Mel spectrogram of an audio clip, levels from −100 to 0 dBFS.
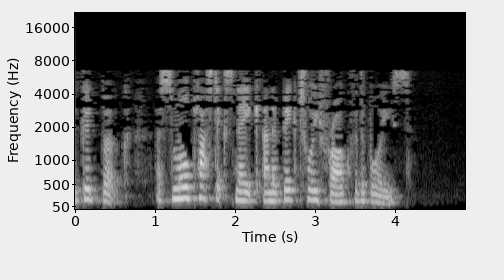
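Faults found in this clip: Speech throughout hissy and grainy, treble roughened, nothing above 6.6 kHz. Likely Vorbis compression, with heavy damage that fits a bitrate near 17 kbps. Coarse residue quantisation turns fine treble detail into noise of matching energy. Unlike a plain low-pass filter, the band below the cut-off also sounds rough and noisy.

Pre-echo at 2.23–2.26 s (27 ms) just before "and a", and at 2.59–2.61 s (20 ms) between "and a" and "toy frog for". Short hiss precedes each onset and the attacks sound smeared. Block-spread quantisation noise fills the quiet gap before a late transient. Unlike a click or dropout, it sits before the onset rather than on it.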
